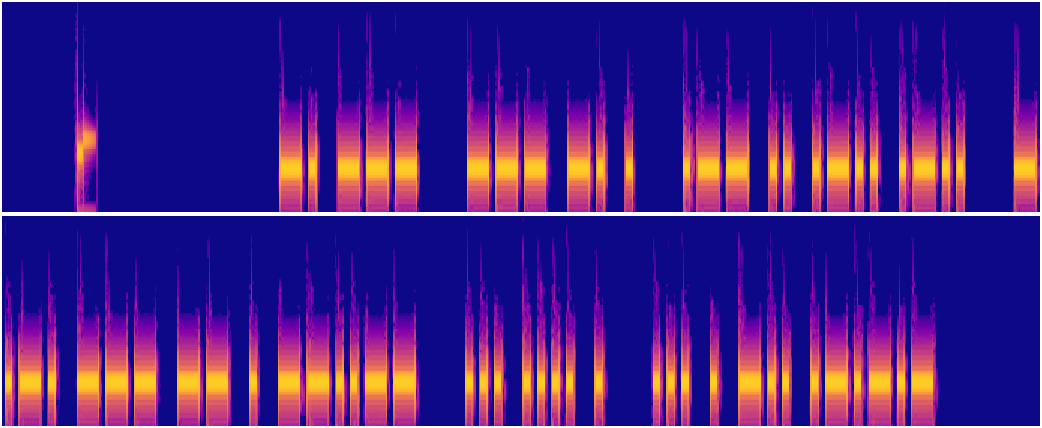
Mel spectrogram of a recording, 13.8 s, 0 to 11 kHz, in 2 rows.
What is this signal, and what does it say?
Morse code, heard as a keyed tone, about 25 wpm, 700 Hz. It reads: NO ONE WILL COME, SHE SED.
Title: Sentences from Top 100 Words and Abbreviations 25wpm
